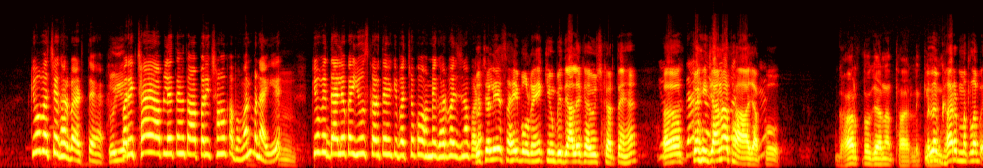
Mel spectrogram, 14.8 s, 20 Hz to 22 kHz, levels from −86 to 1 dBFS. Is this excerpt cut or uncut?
uncut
